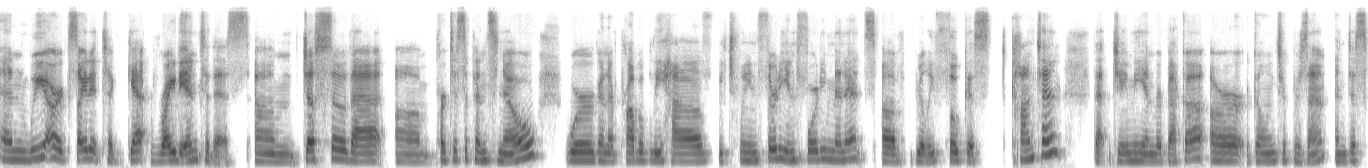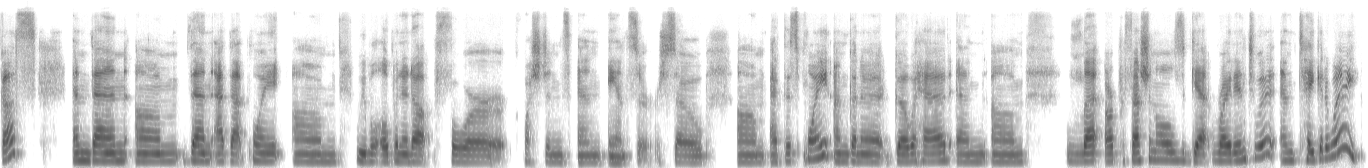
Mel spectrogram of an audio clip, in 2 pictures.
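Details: Adult woman speaking; ordinary fluent speech.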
